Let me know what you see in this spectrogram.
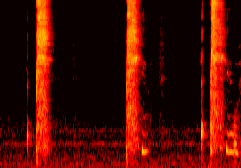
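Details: Part of a prolonged sneezing fit; sneezer exhausted with sore abs, partly biting sneezes back: three forceful sneezes a couple of seconds apart, each preceded by a short catch of breath.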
